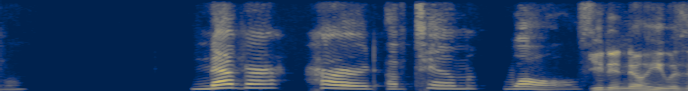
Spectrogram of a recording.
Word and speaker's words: Walz: other thing it's pronounced walls and not not Walts people have been calling him Waltz but there's no T it's just W LZ and it's pronounced walls like to the window to the walls um um and and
